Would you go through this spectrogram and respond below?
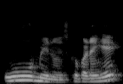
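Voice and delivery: normal talking voice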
